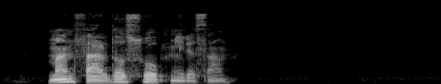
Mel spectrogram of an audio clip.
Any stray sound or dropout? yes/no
no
